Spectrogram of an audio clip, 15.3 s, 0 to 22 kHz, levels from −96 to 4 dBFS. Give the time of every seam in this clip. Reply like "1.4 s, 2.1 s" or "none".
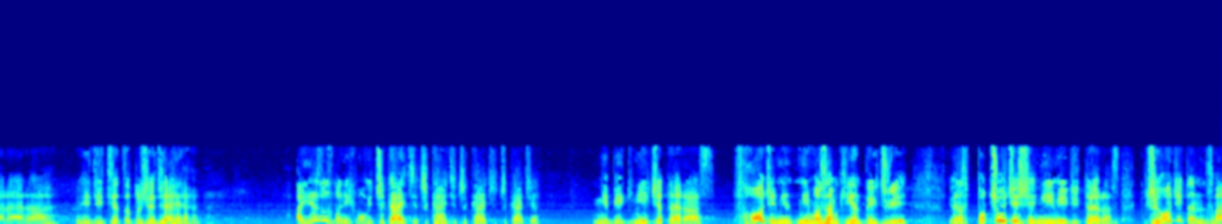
9.2 s

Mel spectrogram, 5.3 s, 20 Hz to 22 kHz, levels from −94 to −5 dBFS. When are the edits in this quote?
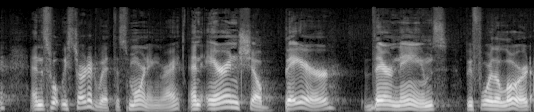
1.8 s

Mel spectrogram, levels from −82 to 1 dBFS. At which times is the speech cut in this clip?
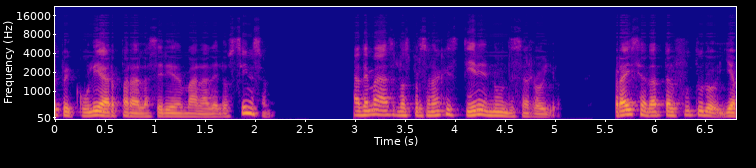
2.9 s

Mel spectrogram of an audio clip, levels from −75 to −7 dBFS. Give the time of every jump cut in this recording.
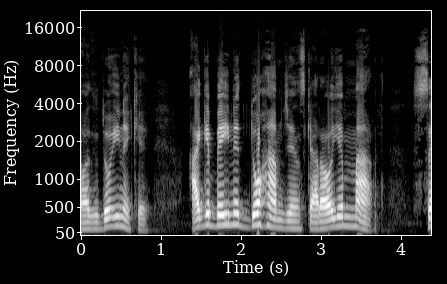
none

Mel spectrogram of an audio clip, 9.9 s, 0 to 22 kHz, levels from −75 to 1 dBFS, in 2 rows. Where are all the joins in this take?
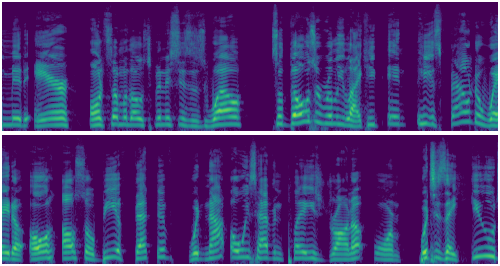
4.1 s

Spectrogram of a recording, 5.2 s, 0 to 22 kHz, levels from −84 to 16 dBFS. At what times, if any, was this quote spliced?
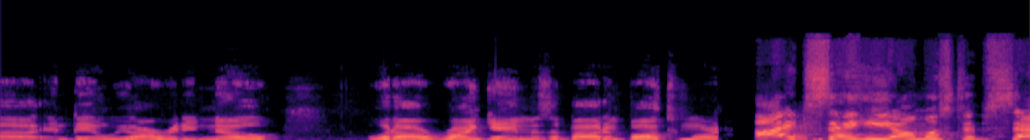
3.6 s

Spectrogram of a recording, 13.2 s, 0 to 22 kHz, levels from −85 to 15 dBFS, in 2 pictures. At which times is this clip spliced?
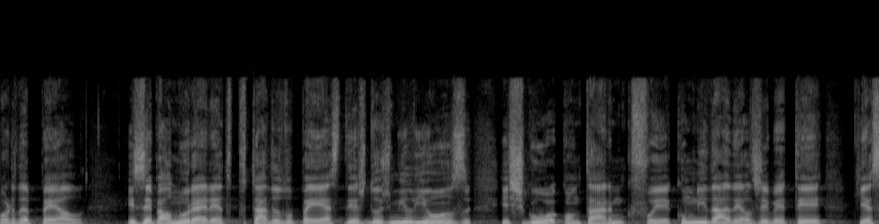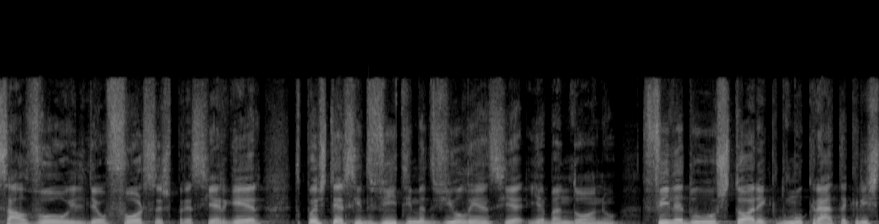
0.9 s, 11.4 s

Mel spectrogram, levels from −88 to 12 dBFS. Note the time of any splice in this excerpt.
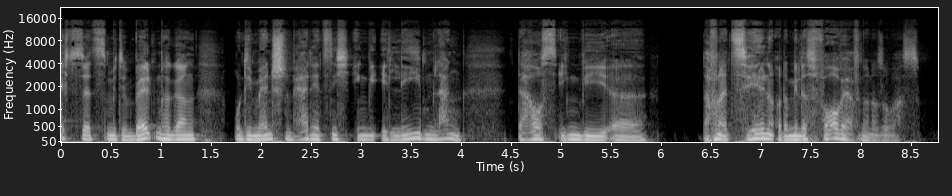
7.1 s

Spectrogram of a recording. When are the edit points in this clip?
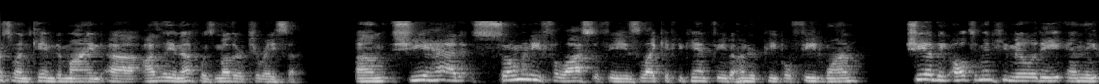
none

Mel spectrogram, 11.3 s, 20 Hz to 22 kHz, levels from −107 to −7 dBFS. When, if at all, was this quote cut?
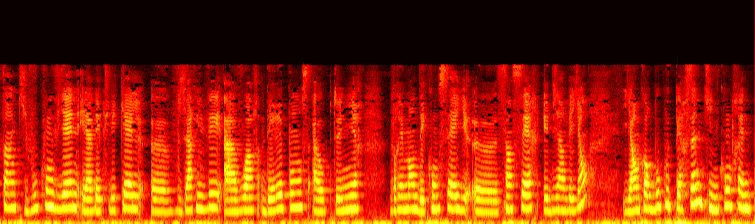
5.9 s, 9.3 s

